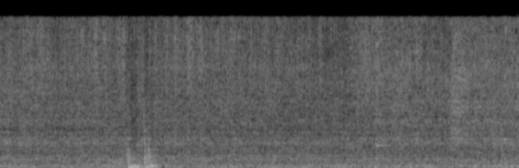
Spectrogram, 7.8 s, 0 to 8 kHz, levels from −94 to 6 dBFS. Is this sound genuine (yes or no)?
no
